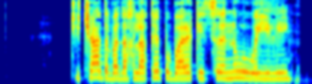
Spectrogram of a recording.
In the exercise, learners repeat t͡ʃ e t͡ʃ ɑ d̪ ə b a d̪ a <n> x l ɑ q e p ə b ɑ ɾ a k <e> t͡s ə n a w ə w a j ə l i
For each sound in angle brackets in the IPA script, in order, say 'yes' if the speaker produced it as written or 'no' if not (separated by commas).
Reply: no, yes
